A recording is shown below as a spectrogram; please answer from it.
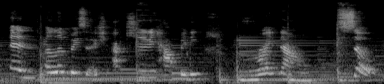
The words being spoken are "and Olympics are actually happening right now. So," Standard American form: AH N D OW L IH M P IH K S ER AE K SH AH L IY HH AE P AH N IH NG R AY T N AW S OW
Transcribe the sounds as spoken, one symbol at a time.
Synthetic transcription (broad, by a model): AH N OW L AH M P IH S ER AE K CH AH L IY HH AE P AH N IH NG R AY T N AW S OW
